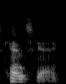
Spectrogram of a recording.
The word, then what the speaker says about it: Kensuke: Kintsugi Sasaki? – All right. So first off, it's Kensuke.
